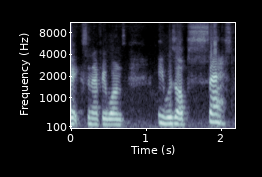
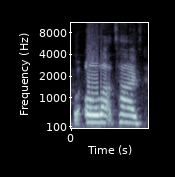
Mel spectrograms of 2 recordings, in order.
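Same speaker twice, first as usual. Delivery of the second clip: ordinary talk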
